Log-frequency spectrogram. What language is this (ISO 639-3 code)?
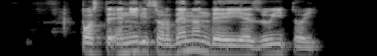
epo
